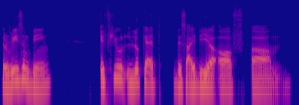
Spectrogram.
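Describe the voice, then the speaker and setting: Pakistani man explaining, mellow smooth voice. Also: medium pitch, lively intonation, slow pace, no echo. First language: Urdu. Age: young adult. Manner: frequent ums and repeated "right?" tags. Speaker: podcast guest. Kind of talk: conversational explanation.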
